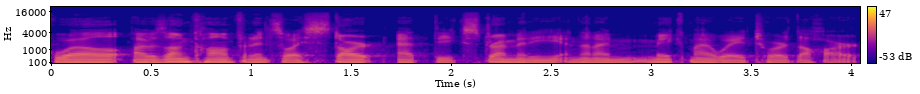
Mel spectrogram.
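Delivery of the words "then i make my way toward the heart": ordinary talk, nothing marked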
